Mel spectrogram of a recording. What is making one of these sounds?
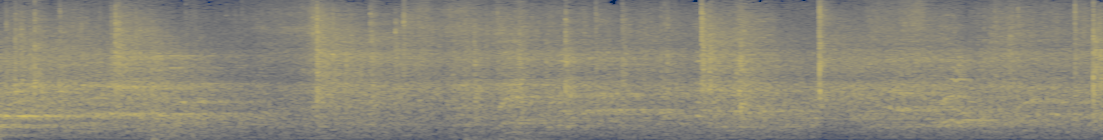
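A crowd murmurs in a large echoing arena.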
